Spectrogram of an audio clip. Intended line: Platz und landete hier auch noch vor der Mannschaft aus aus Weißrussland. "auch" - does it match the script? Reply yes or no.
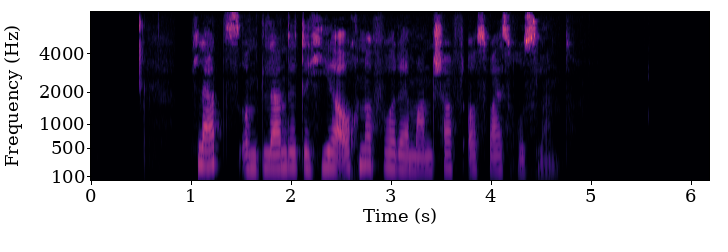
yes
